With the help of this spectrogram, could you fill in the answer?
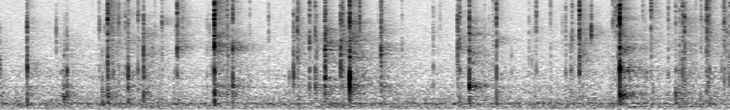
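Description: The clear plastic film wrap of a miniature shampoo set is held in both hands and crinkled with fingertips and long blue nails. Soft, bright crackles and sharp snaps come in quick irregular bursts with almost no low end, each dying away instantly.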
